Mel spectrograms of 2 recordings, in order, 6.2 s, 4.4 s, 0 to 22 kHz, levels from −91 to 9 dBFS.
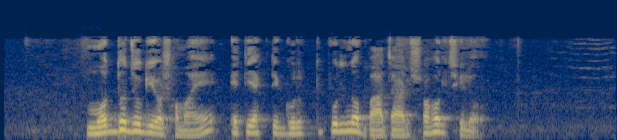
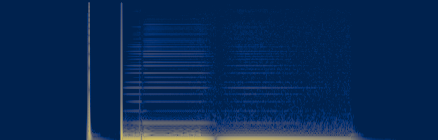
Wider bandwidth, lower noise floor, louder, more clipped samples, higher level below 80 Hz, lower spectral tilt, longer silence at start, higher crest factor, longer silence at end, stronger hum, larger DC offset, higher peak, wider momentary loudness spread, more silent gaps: second, 8.8 kHz vs over 20 kHz; first, -58 dBFS vs -45 dBFS; first, -18 LUFS vs -29 LUFS; neither; second, -48 dBFS vs -34 dBFS; about the same, -5.5 dB/octave vs -6.5 dB/octave; about the same, 0.85 s vs 0.85 s; about the same, 18 dB vs 20 dB; first, 1.35 s vs 0 s; neither; neither; about the same, 0 dBFS vs 0 dBFS; second, 11 LU vs 17 LU; neither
